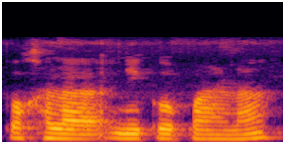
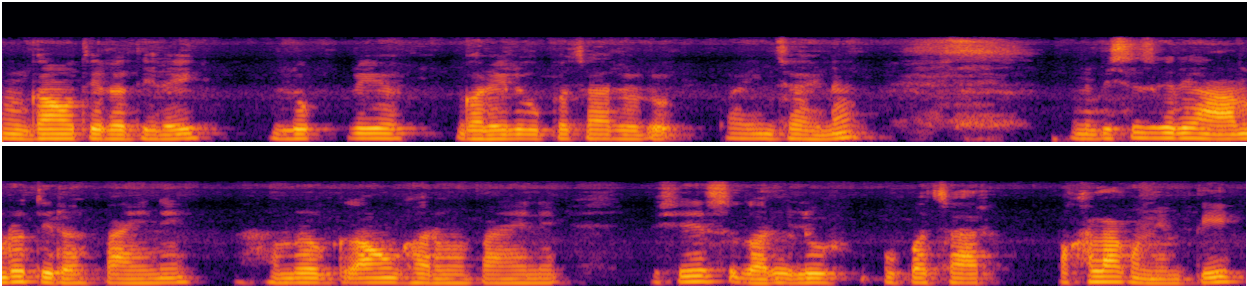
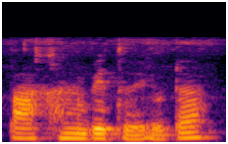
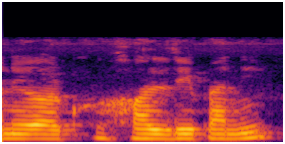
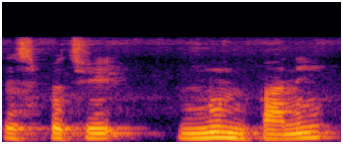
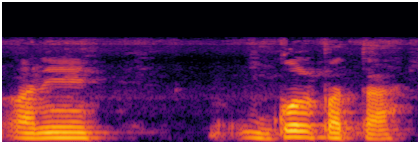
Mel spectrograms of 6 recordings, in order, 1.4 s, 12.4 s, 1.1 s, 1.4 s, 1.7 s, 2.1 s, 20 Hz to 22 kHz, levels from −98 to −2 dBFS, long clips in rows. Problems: background sounds at intervals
